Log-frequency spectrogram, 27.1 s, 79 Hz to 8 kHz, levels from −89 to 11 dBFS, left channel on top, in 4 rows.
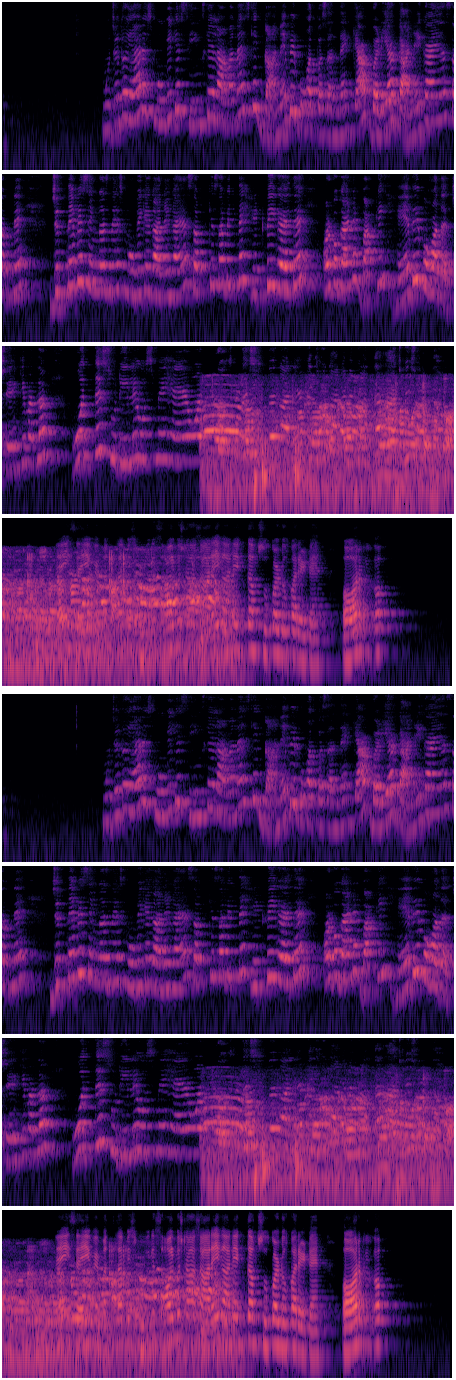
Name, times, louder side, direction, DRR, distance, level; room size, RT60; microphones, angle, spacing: voice 1, 1.5-7.2 7.5-14.3 14.6-20.3, left 3 dB, 60° left, 2 dB, 1.3 m, -37 dB
sound 1, 16.5-23.8, left 3 dB, 80° left, 0.9 m, -31 dB
voice 2, 21.1-25.1 25.5-26.0, right 5 dB, 35° right, 12 dB, 0.4 m, -32 dB
10.0 x 4.2 x 2.5 m, 0.77 s
head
